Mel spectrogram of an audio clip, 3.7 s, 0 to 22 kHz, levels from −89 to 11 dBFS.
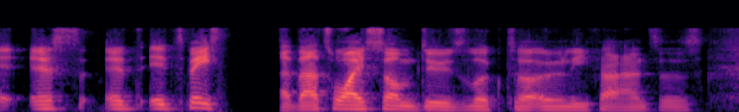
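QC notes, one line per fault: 1.08–1.42 s, long network dropout: audio likely stopped arriving for 0.32 s, so the receiver stretched the last sound into a fading buzz, leaving 0.23 s of near-silence before the speech resumes with that stretch gone.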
